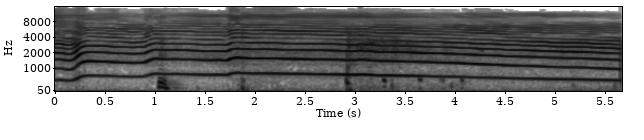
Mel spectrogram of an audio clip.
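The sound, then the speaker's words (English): A single voice imitates a wailing siren: a sustained, steady tone that steps up in pitch twice early on, then slowly sags downward over several seconds. “I was going to say a siren, but then you said there she is.”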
